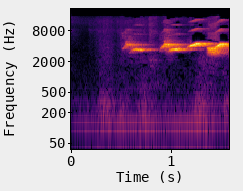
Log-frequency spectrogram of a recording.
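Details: Brief tui tui zel zel phrase from a young double-collared seedeater: clear high whistled notes running together and lifting slightly in pitch, over a steady faint low hum.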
